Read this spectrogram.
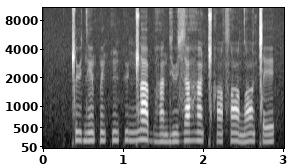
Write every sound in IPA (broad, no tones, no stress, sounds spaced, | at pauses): ǀ y d ẽ p ẽ k ĩ k y ŋ͡ǁ a bʱ ã d y z a ɦ ã ǁʰ ã sˤ ã dˤ ĩ ǀ e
